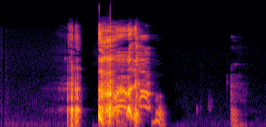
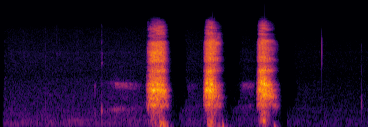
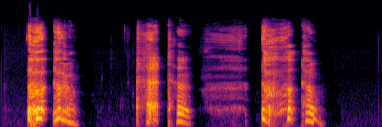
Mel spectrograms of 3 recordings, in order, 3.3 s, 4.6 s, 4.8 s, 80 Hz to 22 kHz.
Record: {
  "cough_length": "3.3 s",
  "cough_amplitude": 32768,
  "cough_signal_mean_std_ratio": 0.36,
  "exhalation_length": "4.6 s",
  "exhalation_amplitude": 25105,
  "exhalation_signal_mean_std_ratio": 0.27,
  "three_cough_length": "4.8 s",
  "three_cough_amplitude": 29254,
  "three_cough_signal_mean_std_ratio": 0.4,
  "survey_phase": "beta (2021-08-13 to 2022-03-07)",
  "age": "18-44",
  "gender": "Female",
  "wearing_mask": "No",
  "symptom_cough_any": true,
  "symptom_runny_or_blocked_nose": true,
  "symptom_sore_throat": true,
  "symptom_fatigue": true,
  "symptom_headache": true,
  "smoker_status": "Ex-smoker",
  "respiratory_condition_asthma": false,
  "respiratory_condition_other": false,
  "recruitment_source": "Test and Trace",
  "submission_delay": "1 day",
  "covid_test_result": "Positive",
  "covid_test_method": "RT-qPCR",
  "covid_ct_value": 24.6,
  "covid_ct_gene": "N gene"
}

